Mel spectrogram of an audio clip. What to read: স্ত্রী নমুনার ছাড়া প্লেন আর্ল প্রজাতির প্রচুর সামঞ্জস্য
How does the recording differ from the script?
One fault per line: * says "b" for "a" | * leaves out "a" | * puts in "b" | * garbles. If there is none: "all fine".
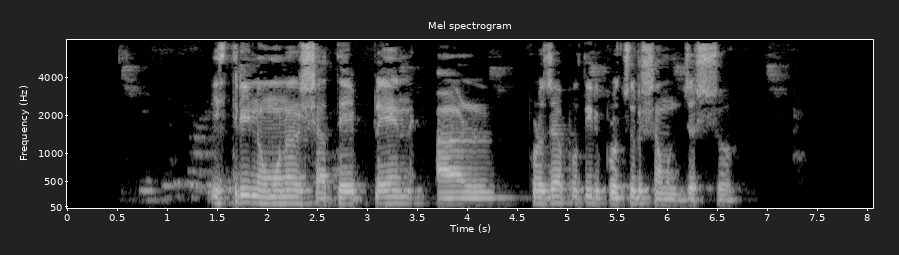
* says "সাথে" for "ছাড়া"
